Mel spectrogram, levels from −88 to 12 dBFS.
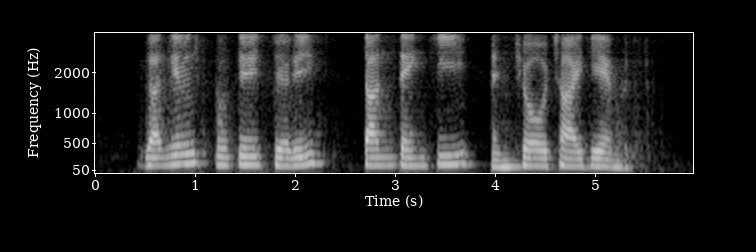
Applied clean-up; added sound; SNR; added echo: neural mask model DeepFilterNet 3.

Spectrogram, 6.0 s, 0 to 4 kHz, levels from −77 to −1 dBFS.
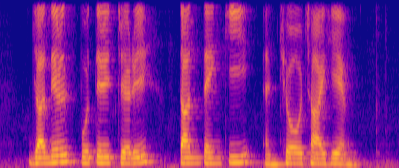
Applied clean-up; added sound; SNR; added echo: none; none; none; none.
